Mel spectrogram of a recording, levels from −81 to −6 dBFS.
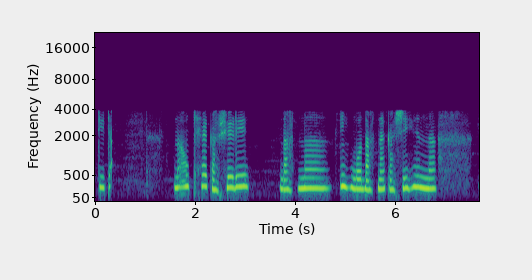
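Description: From start to finish the speech carries the sound of the iLBC codec, a narrowband VoIP coder. Everything above 4 kHz is gone, so consonants lose their crispness and the sound is boxed in. Each short frame, which fits a 20 ms frame at around 15.2 kbps, has its excitation coded on its own with no help from the frame before. The damage is plainly audible: the speech stays clear but sounds rough and somewhat synthetic.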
